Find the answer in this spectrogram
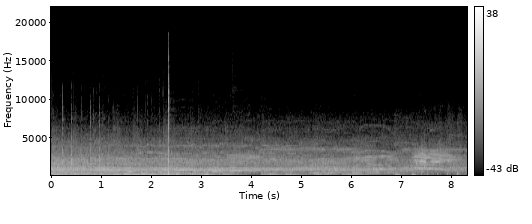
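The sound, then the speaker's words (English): A church audience shouting 'yay' and cheering together, a dense, loud and continuous roar of many excited voices that stays strong throughout. “If you know you are a sign and a wonder, jump up, meet three people, shout, yay!”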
